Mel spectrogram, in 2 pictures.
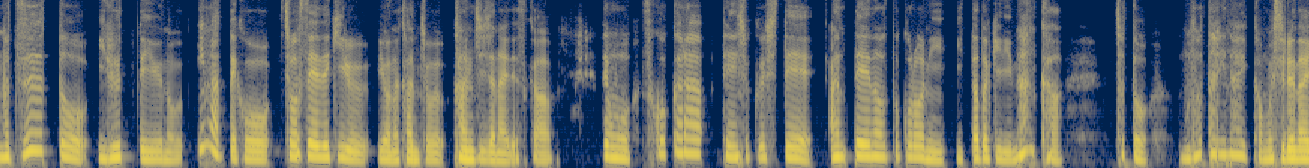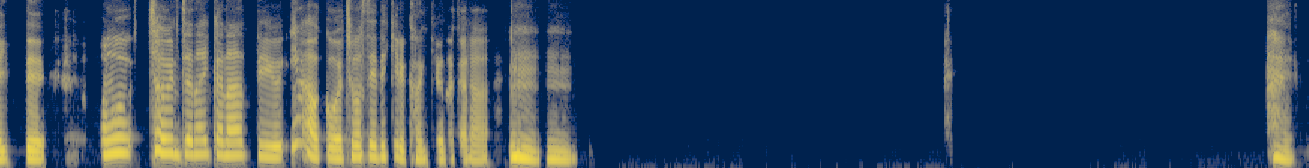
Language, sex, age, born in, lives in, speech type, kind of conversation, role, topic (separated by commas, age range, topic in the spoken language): Japanese, female, 25-29, Japan, Japan, conversation, advice, advisor, 安定した生活と情熱を両立するには、どうすればよいですか？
